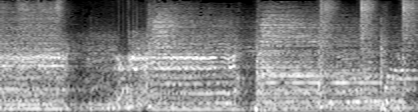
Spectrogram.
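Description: Rock band playing live: electric guitars, bass guitar and drum kit, with two short breaks in the sound about three-quarters of a second and two and a half seconds in.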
